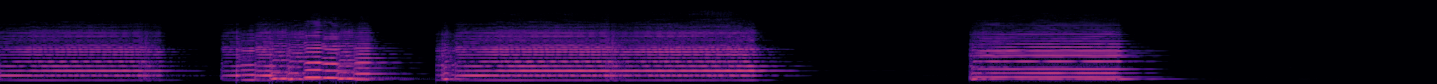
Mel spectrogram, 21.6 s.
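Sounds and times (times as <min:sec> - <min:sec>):
violin and cello duet: 0:00.0 - 0:02.5, 0:03.3 - 0:05.7, 0:06.6 - 0:11.6, 0:14.6 - 0:17.0.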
